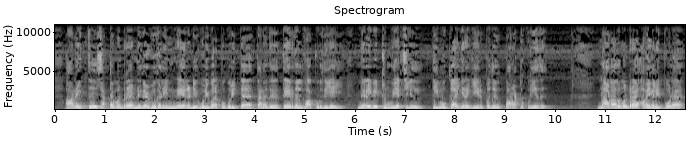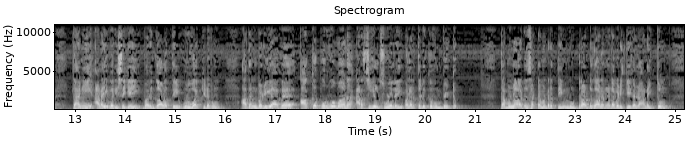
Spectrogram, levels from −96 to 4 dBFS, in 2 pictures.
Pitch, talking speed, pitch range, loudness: 160 Hz, 80 wpm, 135-185 Hz, -17 LUFS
